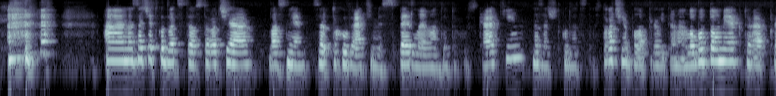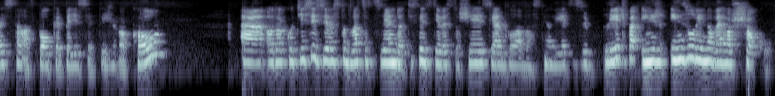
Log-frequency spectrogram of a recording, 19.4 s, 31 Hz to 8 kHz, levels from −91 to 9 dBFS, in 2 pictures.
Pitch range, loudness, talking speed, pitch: 185-235 Hz, -18 LUFS, 115 wpm, 205 Hz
